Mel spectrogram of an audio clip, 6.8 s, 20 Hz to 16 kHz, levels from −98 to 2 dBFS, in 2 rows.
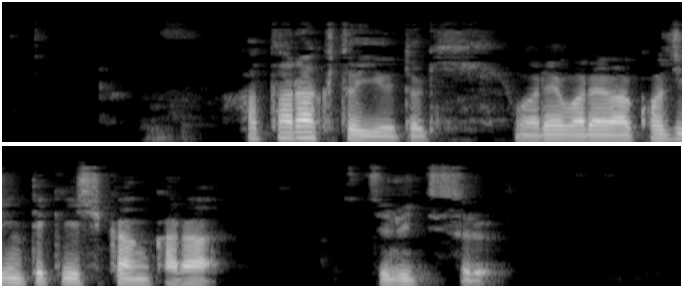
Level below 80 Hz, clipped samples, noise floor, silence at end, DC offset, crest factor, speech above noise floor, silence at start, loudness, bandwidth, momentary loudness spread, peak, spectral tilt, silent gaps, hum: -72 dBFS; under 0.1%; under -90 dBFS; 0.95 s; under 0.1%; 22 dB; over 62 dB; 1.25 s; -29 LUFS; 9.4 kHz; 13 LU; -8 dBFS; -6 dB/octave; none; none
